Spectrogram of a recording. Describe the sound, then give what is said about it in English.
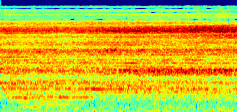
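A hair dryer runs continuously, a loud steady airy whoosh with a constant motor hum, filling the whole short stretch without pause. “That's the hair blow dryer.”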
